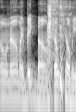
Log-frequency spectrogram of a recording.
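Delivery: ordinary talk, nothing marked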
